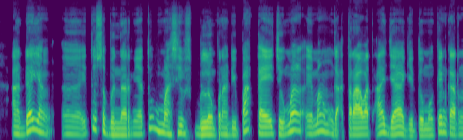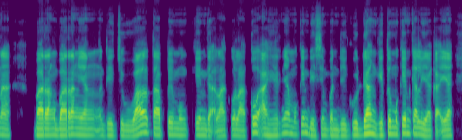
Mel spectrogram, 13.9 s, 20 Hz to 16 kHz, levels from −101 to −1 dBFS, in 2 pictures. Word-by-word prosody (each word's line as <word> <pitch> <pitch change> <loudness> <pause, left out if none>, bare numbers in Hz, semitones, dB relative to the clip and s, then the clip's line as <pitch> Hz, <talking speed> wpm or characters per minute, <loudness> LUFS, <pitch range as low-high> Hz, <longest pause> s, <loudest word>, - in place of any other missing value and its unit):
ada 145 +5 +3
yang, 190 -6 0 0.2
eee, 135 -2 -6
itu 240 - -2
sebenarnya 135 - -1
tuh 260 +9 -6
masih 155 - 0 0.2
belum 130 -1 +3
pernah 135 -2 -2
dipakai, 140 - +1
cuma 200 +11 +2
emang 160 +7 -2 0.2
nggak - - -4
terawat 130 +1 +4
aja 145 -3 +2
gitu. 110 0 -3
Mungkin 120 +9 -1
karna 130 -4 0 0.3
barang-barang 120 +1 +3
yang 120 -1 -1 0.2
dijual 115 +6 +1
tapi 130 -3 -1
mungkin 120 0 -5
nggak 115 - -3
laku-laku, 110 - -1
akhirnya 125 +5 -2
mungkin 160 +5 -4
disimpen 115 -1 -5
di 115 - -2
gudang 125 +5 +2
gitu 125 +3 -1
mungkin 150 +3 +1
kali 135 -5 0
ya, 105 - 0
Kak, - - -4
ya. 110 +2 +1
130 Hz, 155 wpm, -23 LUFS, 120-145 Hz, 0.3 s, terawat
